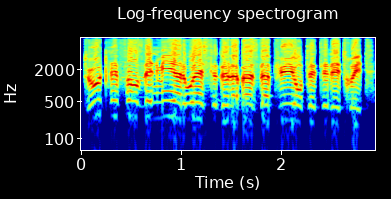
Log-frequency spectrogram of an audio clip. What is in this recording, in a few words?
WEST ATTACK CLEARED, french; Battle Engine Aquila; XBOX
